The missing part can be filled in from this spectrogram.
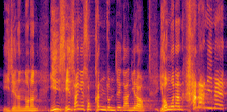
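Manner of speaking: loud, rising preacher's cry; full-force sermon climax; fiery preaching. Acted. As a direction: proclaim it to the congregation.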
